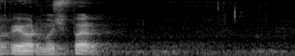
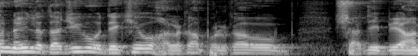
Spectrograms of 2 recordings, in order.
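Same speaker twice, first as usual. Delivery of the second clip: retold protest; 3 semitones higher than usual. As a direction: brush off the suggestion, pitched up. Retells his protest to singer.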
